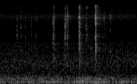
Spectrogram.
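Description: Someone types a recipe into a word processor on a computer keyboard: a few quiet, close key clicks in a short irregular burst, with a couple of sharper taps near the end.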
